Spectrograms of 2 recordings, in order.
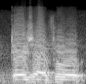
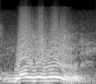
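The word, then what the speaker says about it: déjà vu: Because you shape your lips in the form of pronouncing U, but pronounce E instead.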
